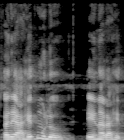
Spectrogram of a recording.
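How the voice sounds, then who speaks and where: Cheeky jokey young guy, mocking pal, woman reading, high voice, story. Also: flat delivery, moderate pace, natural voice.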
